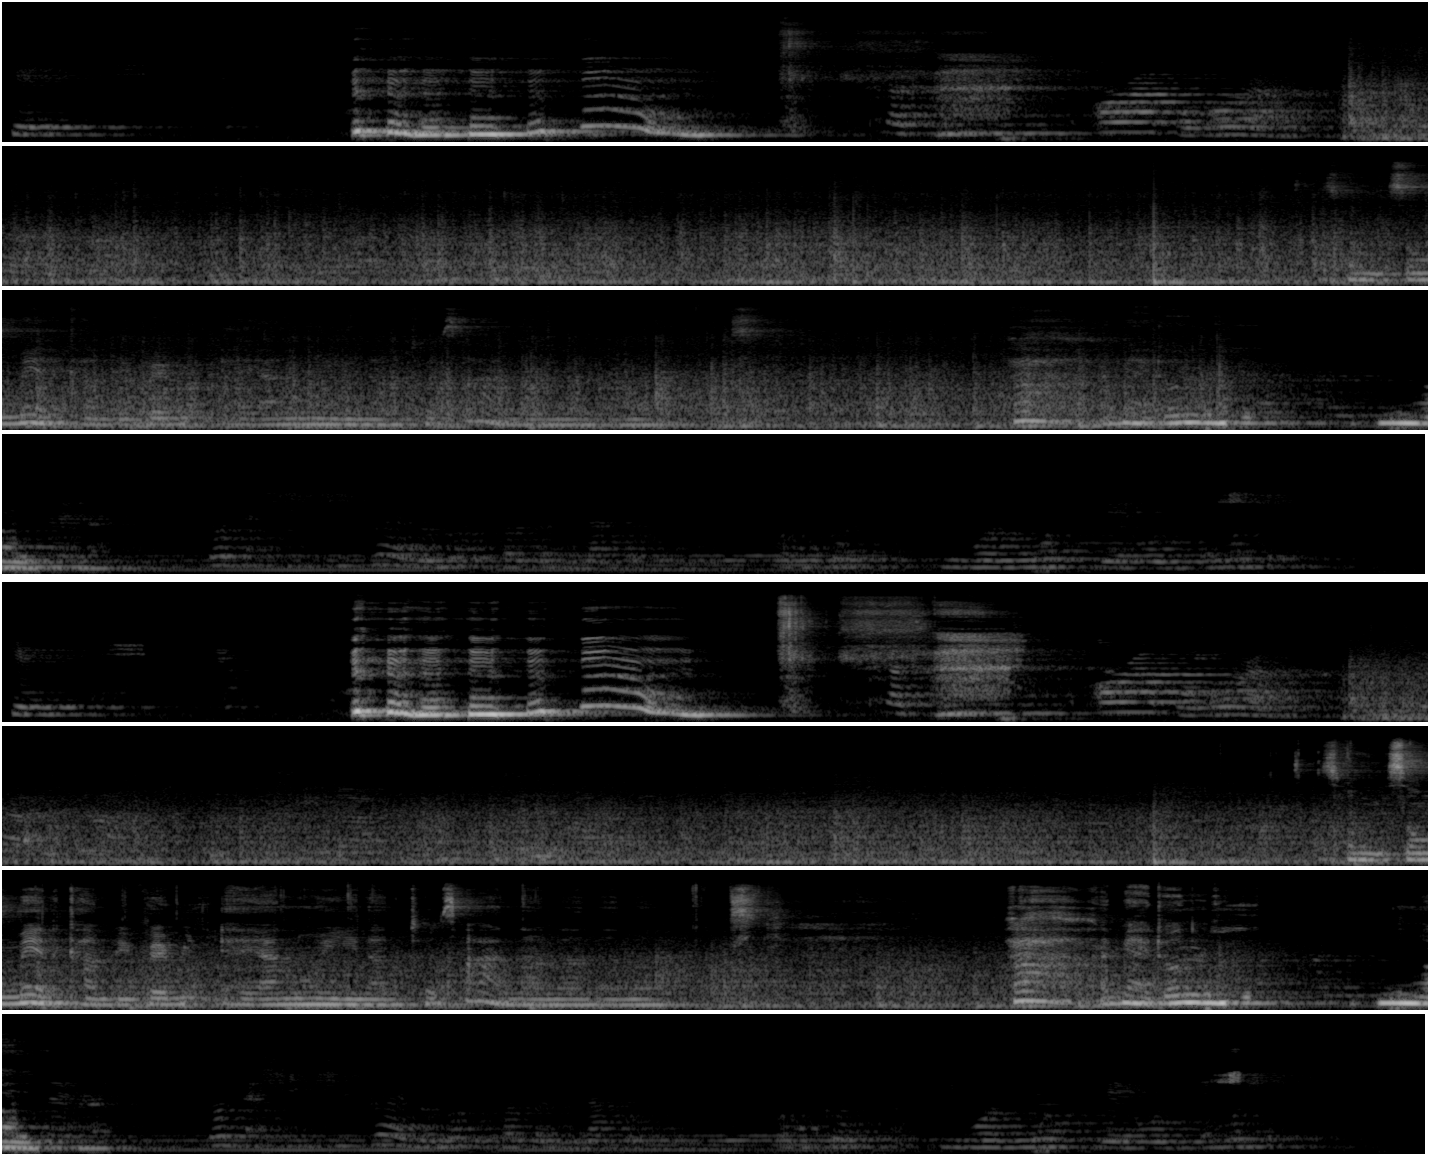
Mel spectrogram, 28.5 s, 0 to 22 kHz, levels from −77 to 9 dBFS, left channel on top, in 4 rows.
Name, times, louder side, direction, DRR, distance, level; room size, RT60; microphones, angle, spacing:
voice 1, 1.7-4.4 4.7-5.0 9.8-9.9 13.7-18.0 19.3-20.4 21.1-21.9, right 5 dB, 65° right, 0.4 m, -29 dB
voice 2, 4.4-9.3 9.7-11.0 19.6-21.0 21.2-21.8 22.4-24.9 25.2-25.7 26.1-27.7, equal, 85° right, 2.9 m, -52 dB
sound 1, 6.7-20.4, left 2 dB, 75° left, 1.3 m, -44 dB
sound 2, 8.0-25.7, right 1 dB, 25° left, 3.9 m, -59 dB
17.0 x 8.6 x 4.0 m
head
